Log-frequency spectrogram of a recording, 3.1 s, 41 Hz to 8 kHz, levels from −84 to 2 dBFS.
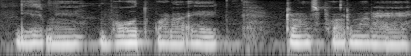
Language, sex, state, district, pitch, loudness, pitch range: Hindi, male, Jharkhand, Garhwa, 135 Hz, -16 LUFS, 130-140 Hz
